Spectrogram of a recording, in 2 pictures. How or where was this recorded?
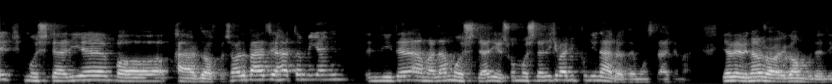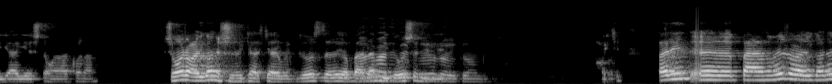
video call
